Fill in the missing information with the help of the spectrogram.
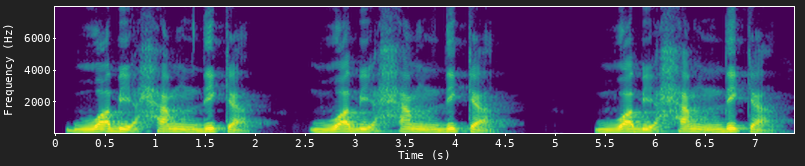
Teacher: হা হচ্ছে গিয়া হলকের মাঝখান দিয়ে একটু চাপ দিয়ে চিকন করে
